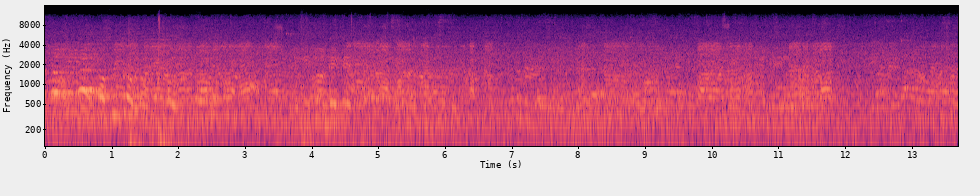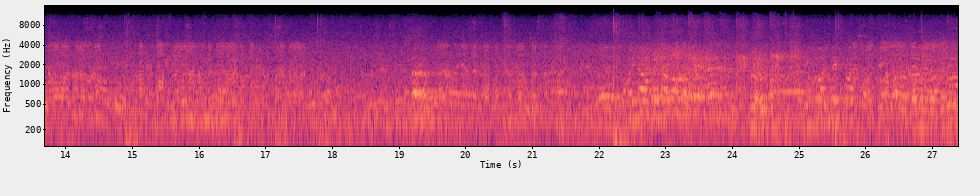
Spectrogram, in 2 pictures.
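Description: Young men talk and call out across a large echoing gym.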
